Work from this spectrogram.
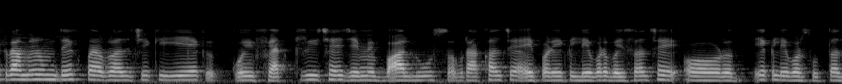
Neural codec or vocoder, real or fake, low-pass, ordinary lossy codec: none; real; 5.4 kHz; none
